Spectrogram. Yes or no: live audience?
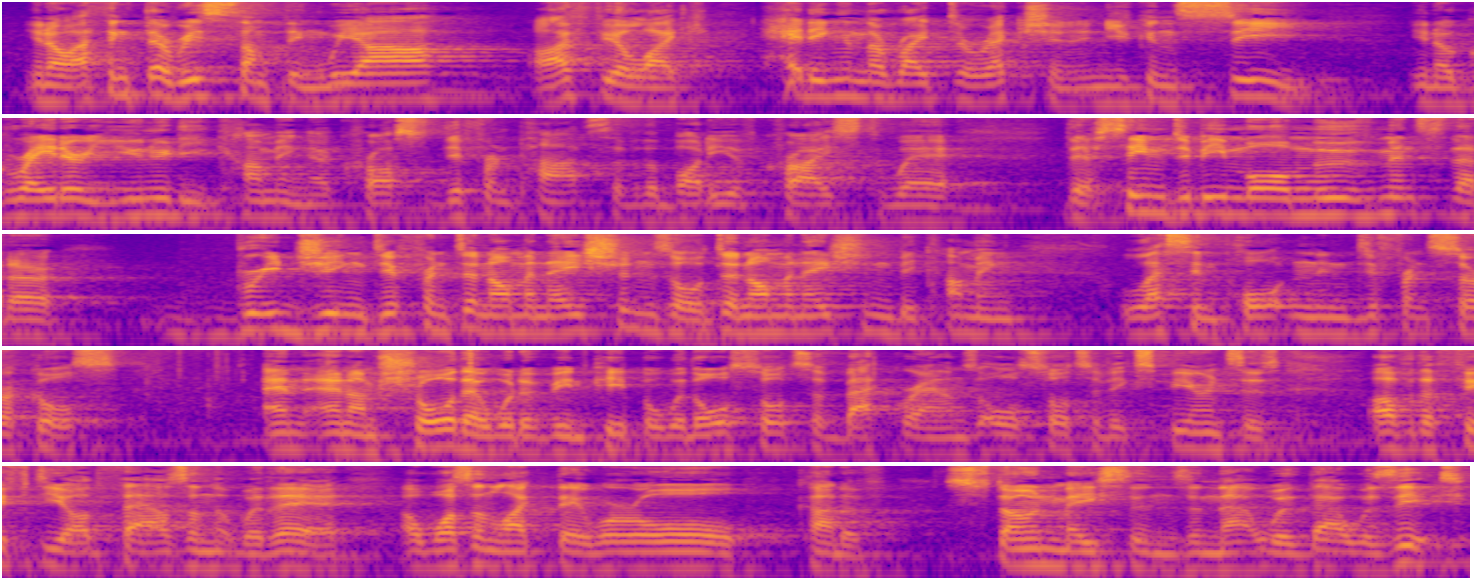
yes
